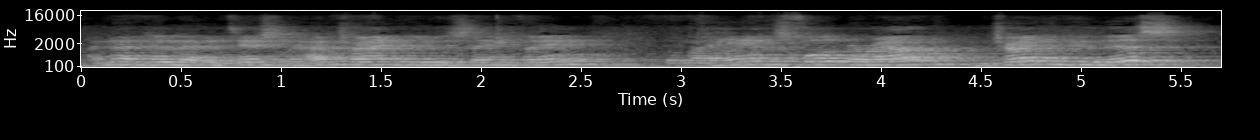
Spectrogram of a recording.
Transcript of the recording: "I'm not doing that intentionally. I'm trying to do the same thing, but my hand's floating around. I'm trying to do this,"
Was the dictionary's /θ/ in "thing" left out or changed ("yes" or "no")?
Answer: no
